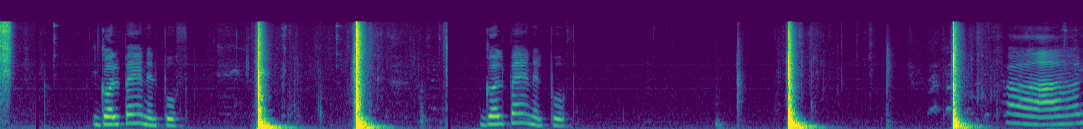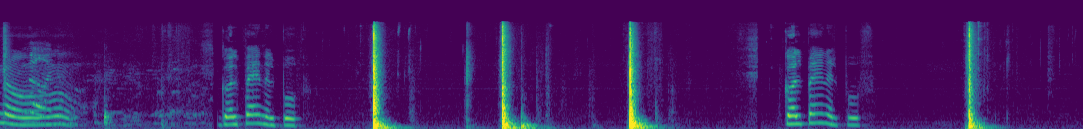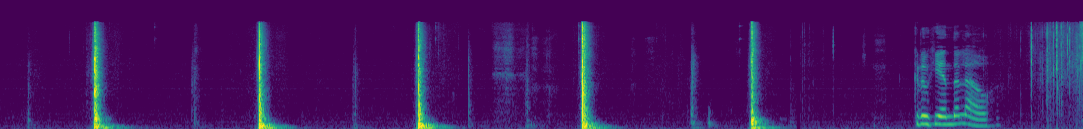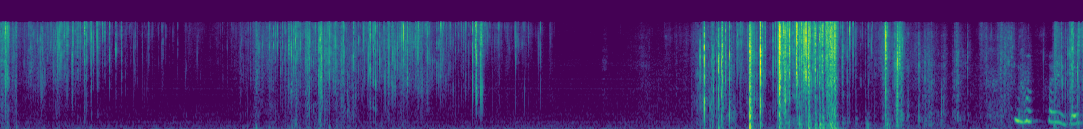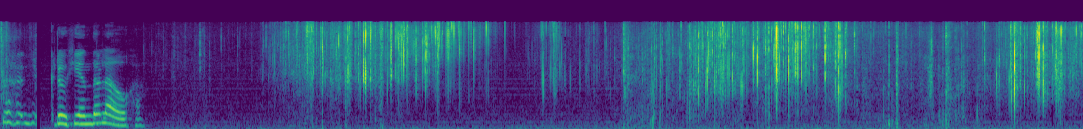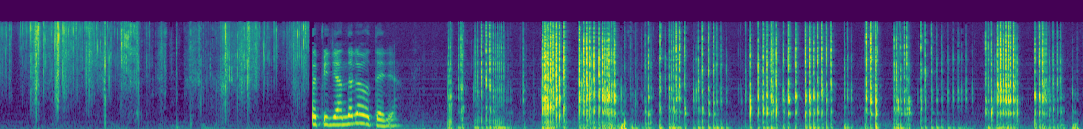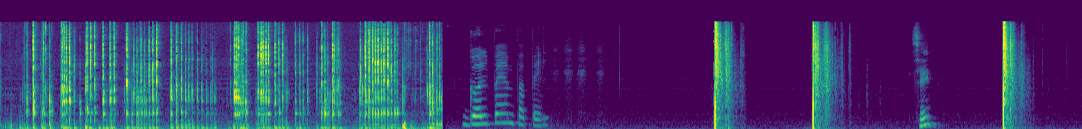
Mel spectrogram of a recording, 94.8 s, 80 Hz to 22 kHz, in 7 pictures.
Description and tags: golpe de correa en el puff (4)
puff, correa, golpear con una correa un puff.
